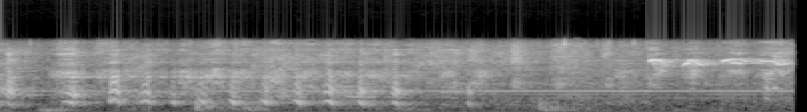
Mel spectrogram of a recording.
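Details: Blind German Shepherd puppy playing with a Shih-Tzu; rapid rhythmic panting breaths about four per second, dense and noisy, with a brief high squeak near the end.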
